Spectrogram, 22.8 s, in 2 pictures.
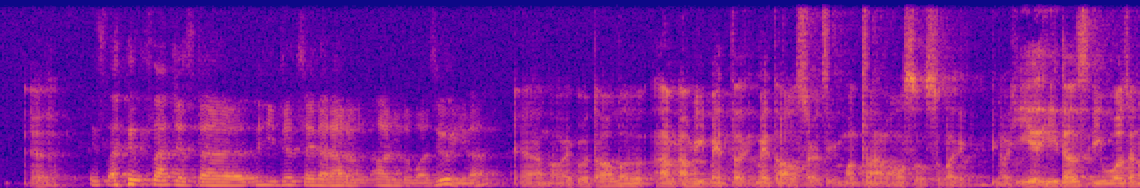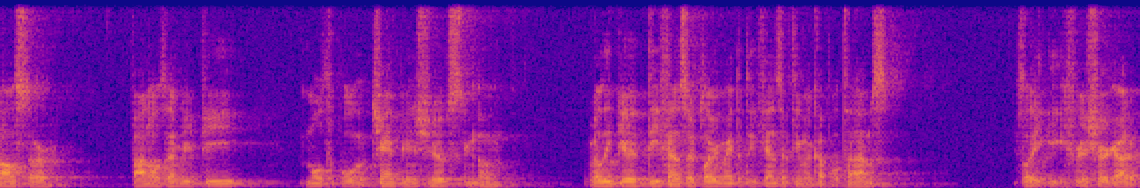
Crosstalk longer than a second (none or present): none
